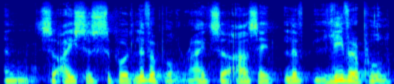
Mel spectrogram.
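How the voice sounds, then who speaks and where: A soft-spoken man in his fifties from Iran who moved to England as a teenager, telling personal stories as an interview guest. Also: fairly low pitch, lively intonation, a little fast, creaky, breathy edge. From born and raised in Iran, moved to England at 13. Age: 50s. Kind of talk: animated personal storytelling in an interview.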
